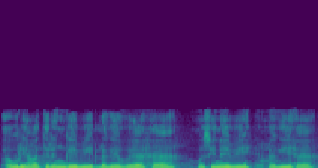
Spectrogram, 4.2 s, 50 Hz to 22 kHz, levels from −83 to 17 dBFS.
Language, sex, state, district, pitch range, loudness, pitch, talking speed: Hindi, male, Uttar Pradesh, Saharanpur, 120-130 Hz, -13 LUFS, 125 Hz, 155 wpm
